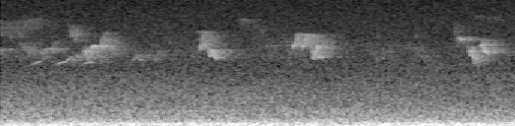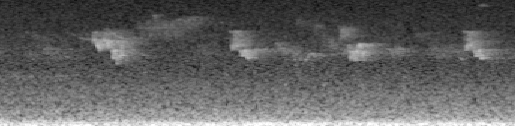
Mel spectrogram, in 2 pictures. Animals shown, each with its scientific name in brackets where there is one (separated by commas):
Tufted Titmouse (Baeolophus bicolor), Red-eyed Vireo (Vireo olivaceus), Black-throated Blue Warbler (Setophaga caerulescens), American Robin (Turdus migratorius)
